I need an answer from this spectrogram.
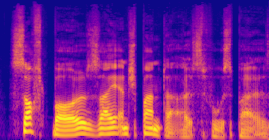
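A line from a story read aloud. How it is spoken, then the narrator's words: Plain. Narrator (German): sagt Herfs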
